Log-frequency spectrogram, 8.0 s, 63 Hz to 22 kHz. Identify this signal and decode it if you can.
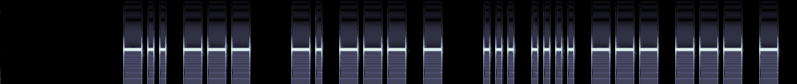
Morse code, heard as a keyed tone, about 20 wpm, 700 Hz. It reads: DO NOT SHOOT
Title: Sentences from Top 1200 Words 20wpm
